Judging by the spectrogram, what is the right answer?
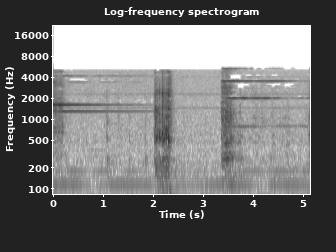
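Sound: telephone bell ringing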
